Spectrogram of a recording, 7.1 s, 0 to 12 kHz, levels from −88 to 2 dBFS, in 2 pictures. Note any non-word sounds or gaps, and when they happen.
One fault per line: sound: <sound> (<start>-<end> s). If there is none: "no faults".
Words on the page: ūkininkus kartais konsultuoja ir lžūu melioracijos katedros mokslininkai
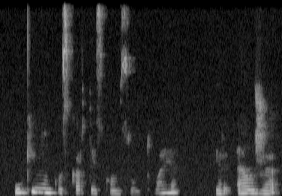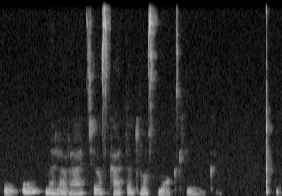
no faults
